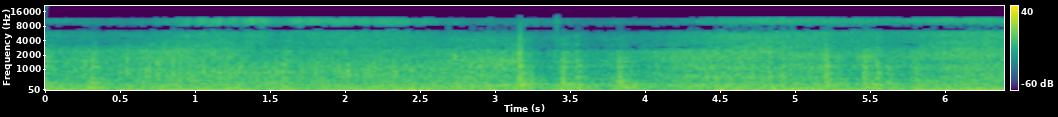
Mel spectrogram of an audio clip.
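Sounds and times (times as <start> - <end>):
cars running over a steel road plate with metallic bangs: 0.0 - 1.2, 2.7 - 6.3
constant roar of passing traffic: 0.0 - 6.3.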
